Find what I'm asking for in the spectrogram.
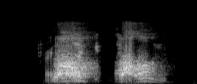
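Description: Two drawn-out, harmonic dog barks, each lasting about half a second with a brief gap between them, with no talking over them.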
